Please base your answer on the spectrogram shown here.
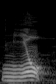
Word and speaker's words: Mío Cid: Ojo, porque igual que en el texto de la canción esta palabra se habría pronunciado mió.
